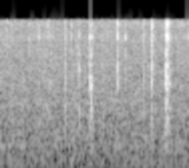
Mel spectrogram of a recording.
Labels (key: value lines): label: ambient
recorder: HydroMoth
